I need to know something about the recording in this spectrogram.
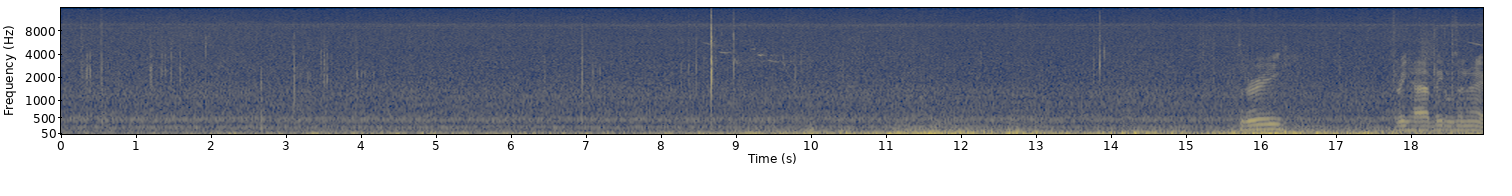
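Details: Honey bees droning during a spring inspection of a split colony from March 4; low hum swells louder after the midpoint, with sharp ticks early and a scraping rattle near the end.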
